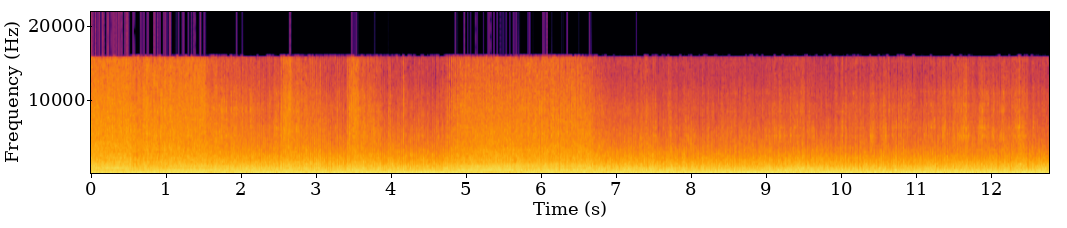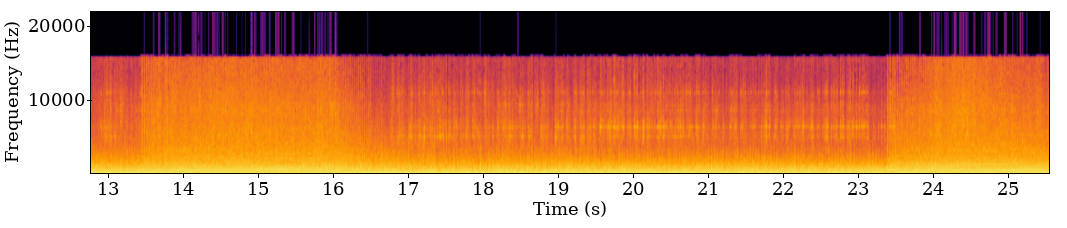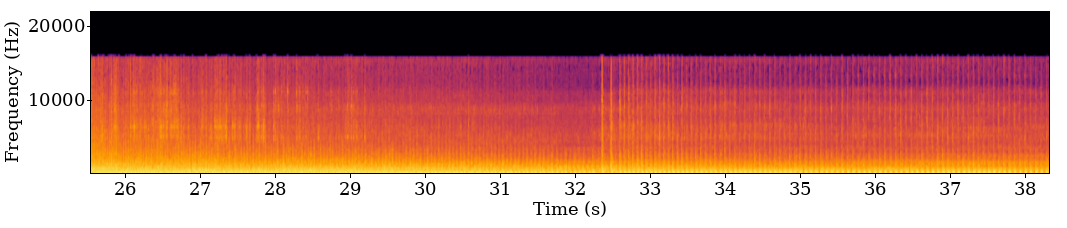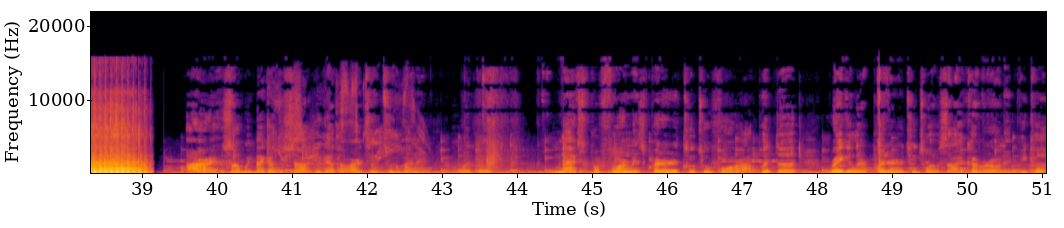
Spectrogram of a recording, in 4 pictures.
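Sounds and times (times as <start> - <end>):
minibike engine running: 0.0 - 39.2
wind rush on microphone: 0.4 - 15.0.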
